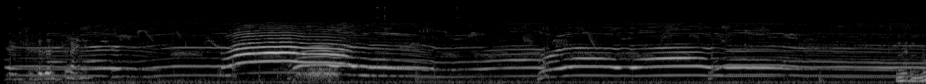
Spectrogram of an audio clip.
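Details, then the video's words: An angry cat in a village, giving long, drawn-out wailing meows that swell and sag in pitch, several in succession over nine seconds, with people talking in Hindi in the background. "Angry Cat Sound Effects | Cats Meowing"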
